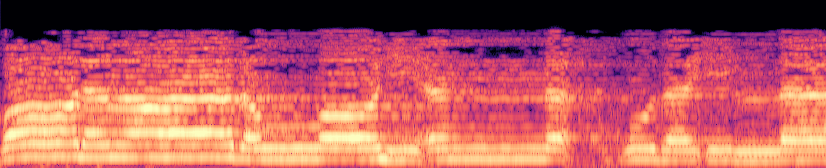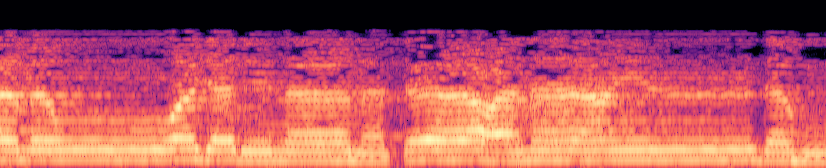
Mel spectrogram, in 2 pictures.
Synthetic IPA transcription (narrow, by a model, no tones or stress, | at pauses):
qɑːlamaʕaːd̪alːɑːhɪʔanːaʔ | xʊðaʔɪlːaːmanwad͡ʒad̪maːmat̪aːʕanaːʕɪn | d̪aɦʊ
